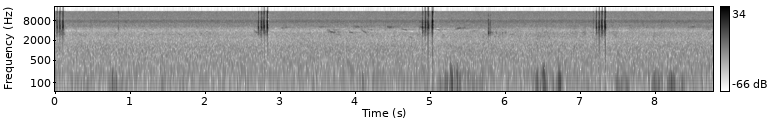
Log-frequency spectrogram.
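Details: Balearic saddle bush-cricket, an endemic of the Balearic Islands such as Menorca and Mallorca, giving short high-pitched scratchy chirps about every two to two and a half seconds over faint low rustling background noise.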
